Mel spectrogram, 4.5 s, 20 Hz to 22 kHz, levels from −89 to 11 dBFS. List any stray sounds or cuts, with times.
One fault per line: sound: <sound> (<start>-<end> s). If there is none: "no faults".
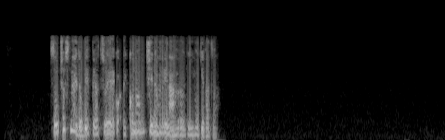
no faults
